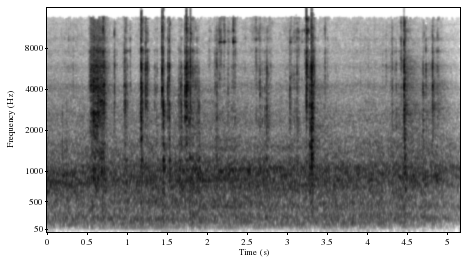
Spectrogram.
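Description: A key turns in the locked front door of the Listowel Arms hotel, giving a few sharp metallic clicks and rattles over a steady rushing background noise.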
